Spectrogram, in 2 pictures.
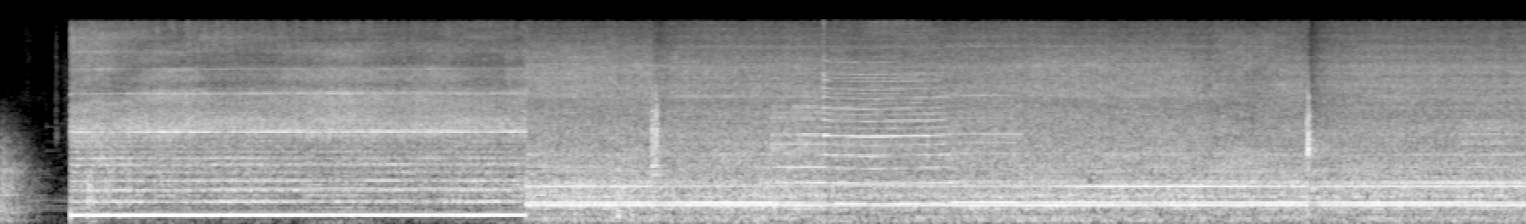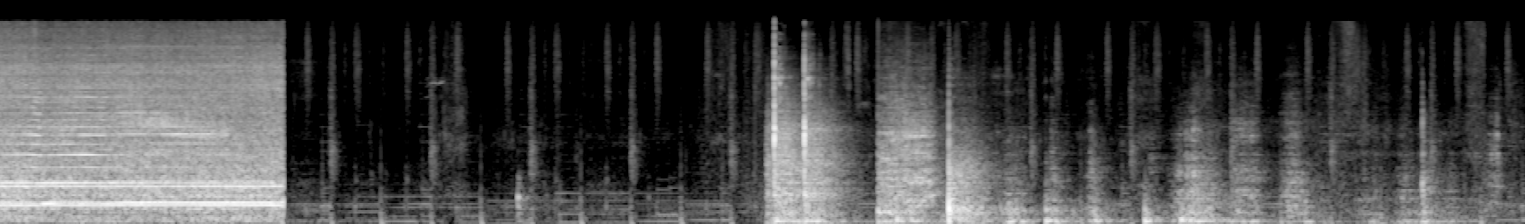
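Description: A stationary woodworking machine's motor runs with a steady hum and whine while a curved wooden part is shaped on it. Its pitch steps up about five seconds in, and the sound stops abruptly just past the middle. Lighter knocks and clatter of wood and clamps being handled follow.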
